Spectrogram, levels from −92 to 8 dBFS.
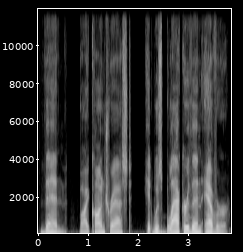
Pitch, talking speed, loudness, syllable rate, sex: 155 Hz, 125 wpm, -18 LUFS, 3.3 syllables/s, male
